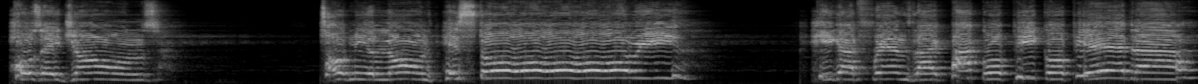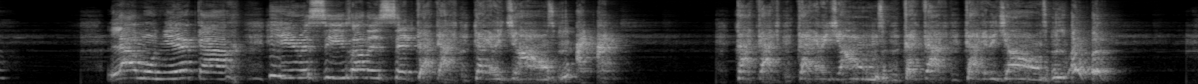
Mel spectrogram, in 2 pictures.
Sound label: vocals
